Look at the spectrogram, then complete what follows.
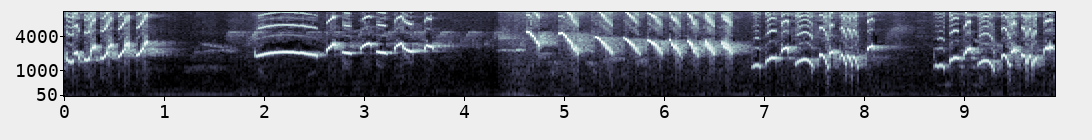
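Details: Song of a white-rumped shama (murai batu): rapid rising and falling whistles in dense runs, a sustained level whistle, then long cascades of quick downslurred notes and bright trills between short pauses.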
